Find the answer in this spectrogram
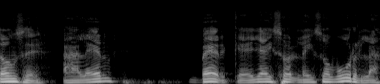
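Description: A man with a Puerto Rican accent has a dark, mellow tone and lively intonation. The recording is very clean, with a silent background. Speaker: youtuber and podcaster. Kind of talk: casual commentary monologue. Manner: hesitant, many fillers.

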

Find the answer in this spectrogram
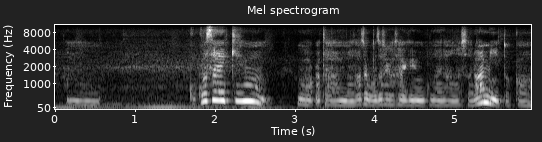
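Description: A woman's loudness swings widely, with long, frequent pauses and noticeable background noise. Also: moderate pace. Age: 20s. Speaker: podcast co-host, film company employee. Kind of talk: casual chat.

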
